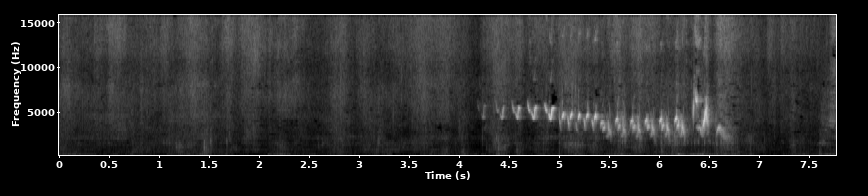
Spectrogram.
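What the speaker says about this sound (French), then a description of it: "Je suis content que les oiseaux participent à cette émission." Birds sing outdoors near Furiani in Corsica, a bright trilling phrase that grows louder and then fades, over rustling and footsteps on the ground.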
